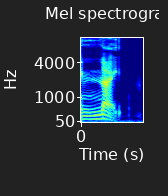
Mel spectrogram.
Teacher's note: nobody today pronounces the K or that harsh H in night. We just say night. · Over centuries, English speakers got efficient. The hard K at the start went silent, and the harsh, throat-clearing H dropped out entirely.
